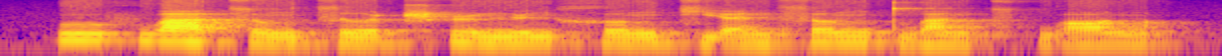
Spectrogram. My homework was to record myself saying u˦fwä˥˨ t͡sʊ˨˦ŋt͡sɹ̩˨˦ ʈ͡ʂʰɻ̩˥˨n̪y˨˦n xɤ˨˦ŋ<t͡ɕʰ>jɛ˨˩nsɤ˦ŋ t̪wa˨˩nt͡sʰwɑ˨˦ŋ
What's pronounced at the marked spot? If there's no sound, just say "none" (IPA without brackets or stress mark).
t͡ɕ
